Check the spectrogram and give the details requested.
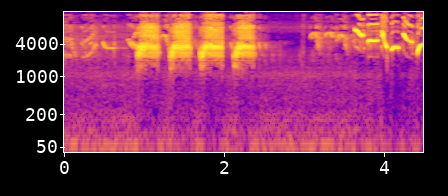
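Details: Whistled phrases from a lark imitating other species, then three loud rasping bursts, then a string of crisp, sharply pitched whistles.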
